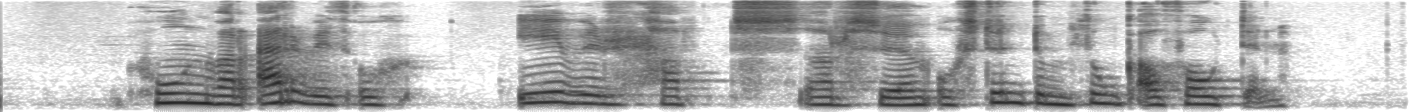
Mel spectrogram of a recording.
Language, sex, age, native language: Icelandic, male, 11, Icelandic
